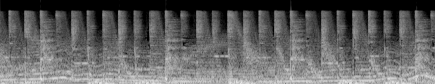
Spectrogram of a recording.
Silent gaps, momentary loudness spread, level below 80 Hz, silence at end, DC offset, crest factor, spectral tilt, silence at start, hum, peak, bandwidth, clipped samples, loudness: none; 2 LU; -18 dBFS; 0 s; 5%; 12 dB; -5 dB/octave; 0 s; none; 0 dBFS; 13.5 kHz; under 0.1%; -13 LUFS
